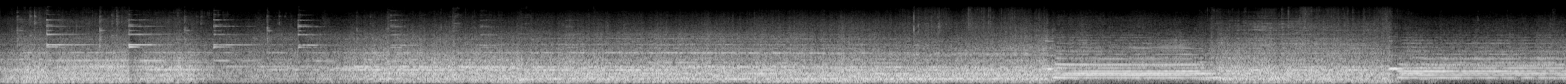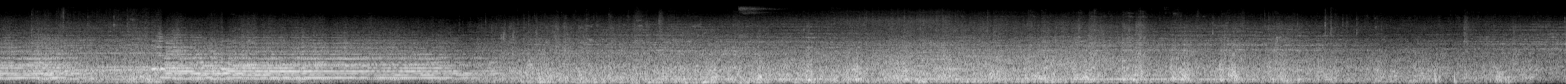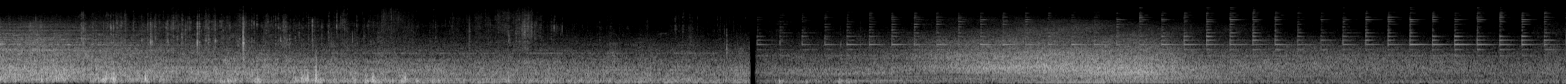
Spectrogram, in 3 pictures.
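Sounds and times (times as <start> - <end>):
train horn blasts: 10.4 - 12.7, 13.8 - 20.7
wheels clattering over rail joints: 20.6 - 35.4.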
